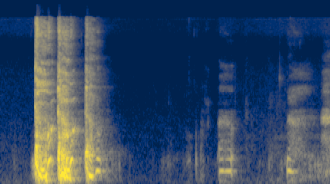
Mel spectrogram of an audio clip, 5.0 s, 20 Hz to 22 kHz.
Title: barking cough 2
